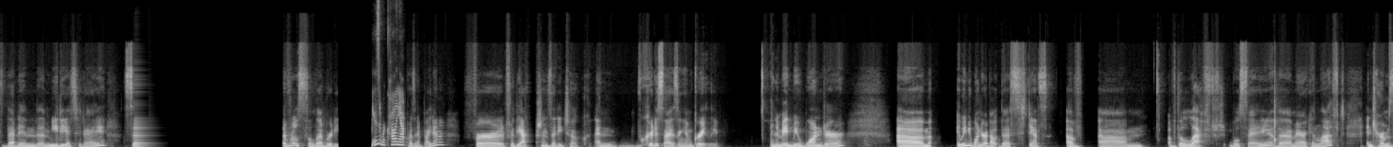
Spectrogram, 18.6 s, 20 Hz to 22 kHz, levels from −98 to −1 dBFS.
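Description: A speech clip with delivery faults from both the network and the player. Packets were likely held up and the jitter buffer ran dry, causing a call audio freeze from 1.79 to 3.79 s, right after "in the media today". The receiver stretched the last sound into a fading buzz or hiss that fell silent for about 1.65 s before the speech resumed where it had stopped. A shorter freeze of the same kind, 0.11 s, occurs at 7.03 s, just before "that he took". To shed built-up delay, a jitter buffer speed-up from 3.91 to 6.98 s repeatedly cuts pitch-period slices, roughly half a second in total. The speech runs at 117% speed with unchanged pitch and sounds hurried. Within that stretch, the player likely ran out of data, producing a playback stall of 0.45 s of silence from 4.50 to 4.96 s. Catch-up at higher speed follows until 5.41 s: the backlog plays at double speed, with pitch raised roughly ten semitones, before returning to normal. 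A second jitter buffer speed-up from 12.31 to 15.92 s, ending before "we'll say the", runs at 144% and removes about 1.5 s, so the speech sounds noticeably rushed at normal pitch.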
